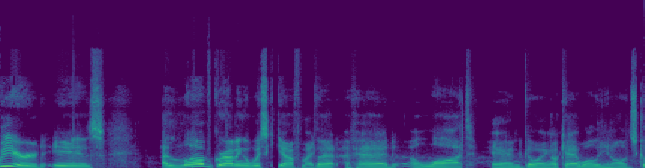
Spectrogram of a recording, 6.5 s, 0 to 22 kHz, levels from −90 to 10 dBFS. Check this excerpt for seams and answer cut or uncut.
cut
